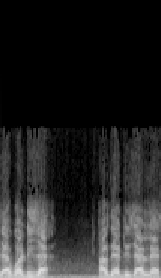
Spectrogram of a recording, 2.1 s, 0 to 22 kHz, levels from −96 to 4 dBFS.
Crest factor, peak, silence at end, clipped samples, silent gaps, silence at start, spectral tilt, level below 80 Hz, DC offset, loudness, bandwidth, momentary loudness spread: 12 dB; -4 dBFS; 0 s; under 0.1%; none; 0 s; -7.5 dB/octave; -40 dBFS; under 0.1%; -17 LUFS; 10.5 kHz; 21 LU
